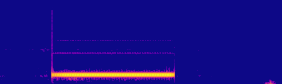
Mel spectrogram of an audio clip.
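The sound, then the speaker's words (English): A telephone dial tone sounds while a call is being dialed: one steady, mid-pitched tone with a faint higher overtone holds for just over a second and then cuts off, followed by a soft low thump. “There we go. Dialing.”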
